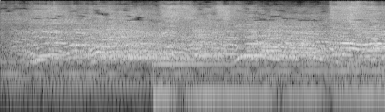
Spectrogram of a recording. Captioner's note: people cheering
